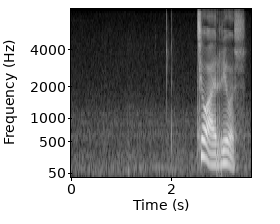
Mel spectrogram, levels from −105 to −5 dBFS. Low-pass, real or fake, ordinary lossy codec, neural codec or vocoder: none; real; none; none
